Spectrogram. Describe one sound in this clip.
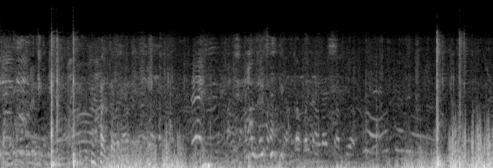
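A volleyball is struck hard by a hand.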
